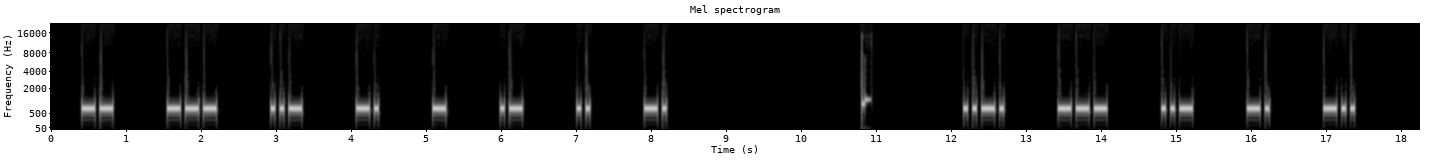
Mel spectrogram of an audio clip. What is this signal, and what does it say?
Morse code, heard as a keyed tone, about 20 wpm, spaced as for 9 wpm, 700 Hz. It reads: MOUNTAIN FOUND
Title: 4x Character Spacing - Top 500 Words - 20wpm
